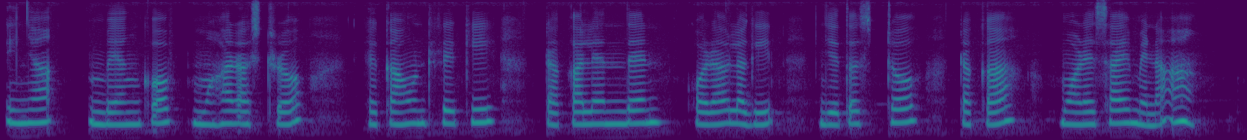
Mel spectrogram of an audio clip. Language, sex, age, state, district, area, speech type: Santali, female, 18-30, West Bengal, Bankura, rural, read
